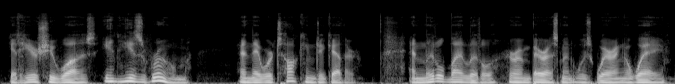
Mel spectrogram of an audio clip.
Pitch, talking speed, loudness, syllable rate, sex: 100 Hz, 185 wpm, -17 LUFS, 6.0 syllables/s, male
